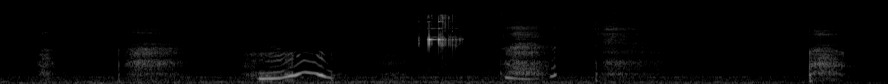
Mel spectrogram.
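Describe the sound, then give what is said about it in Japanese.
A cat named Nekotaro meows repeatedly, with rising and falling calls spread across several seconds, mixed with short breathy snorts and sniffs over a low background hum. “猫太郎、どうしたの？暇になっちゃった？”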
